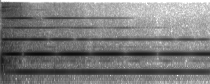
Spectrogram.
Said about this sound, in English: All right, it's my point. Give me the bell.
